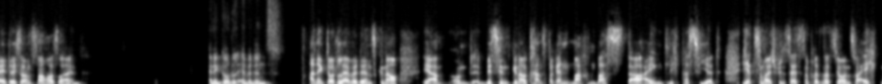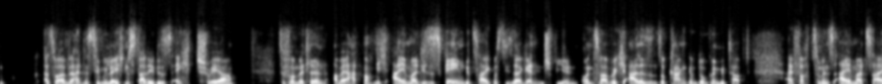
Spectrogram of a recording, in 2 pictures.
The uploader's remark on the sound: Die Folge wurde ausnahmsweise zu Hause via Zoom aufgenommen.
